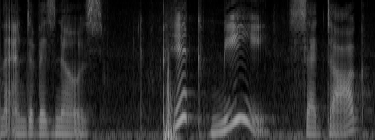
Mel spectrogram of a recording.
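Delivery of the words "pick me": high, bright begging cry; a puppy begging to be chosen; eager plea. A narrator's reading. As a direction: beg to be picked, pitch way up.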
